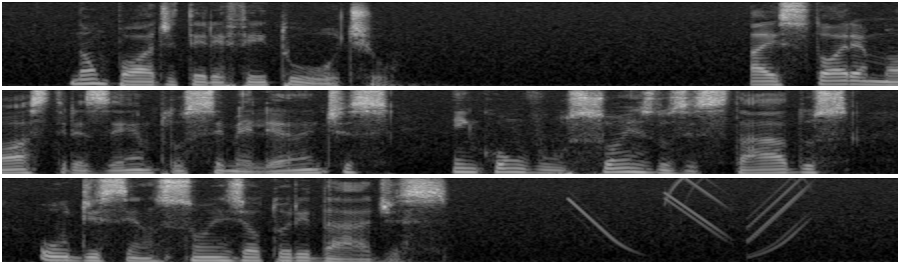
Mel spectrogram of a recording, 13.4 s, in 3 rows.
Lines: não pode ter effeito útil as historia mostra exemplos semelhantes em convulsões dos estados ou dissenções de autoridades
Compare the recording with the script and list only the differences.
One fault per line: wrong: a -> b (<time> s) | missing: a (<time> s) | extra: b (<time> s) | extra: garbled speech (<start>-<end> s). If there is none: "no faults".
wrong: as -> a (3.7 s)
